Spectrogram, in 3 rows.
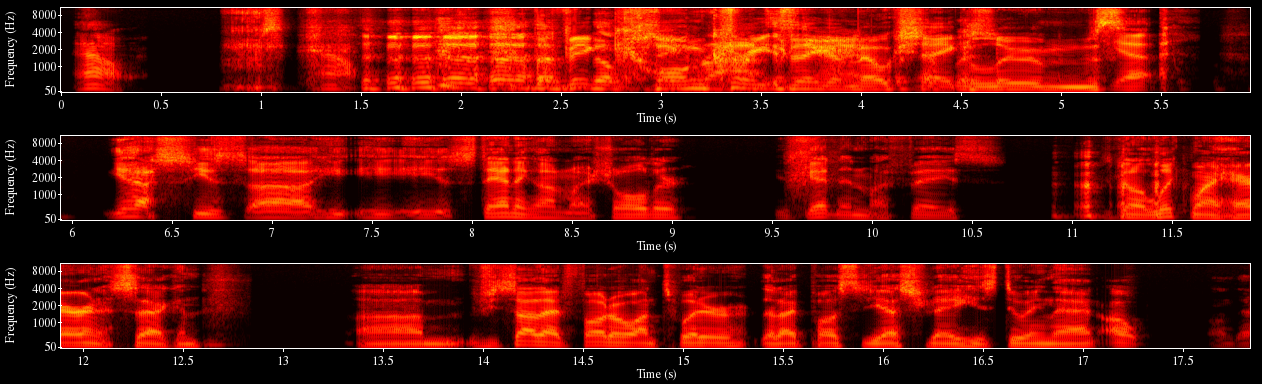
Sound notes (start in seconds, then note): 1.1 snorts; 1.2 laughing; 1.2 laughs; 10.9 chuckles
